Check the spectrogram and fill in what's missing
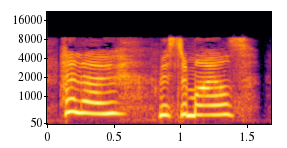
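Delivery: breathless, high and loud greeting; out of breath. Acted. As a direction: gasp out a hello, out of breath. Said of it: "her chest heaving with breathlessness".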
